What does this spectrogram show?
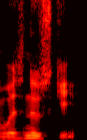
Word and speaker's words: Wisniewski: I can never pronounce his last name. Wisniewski.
